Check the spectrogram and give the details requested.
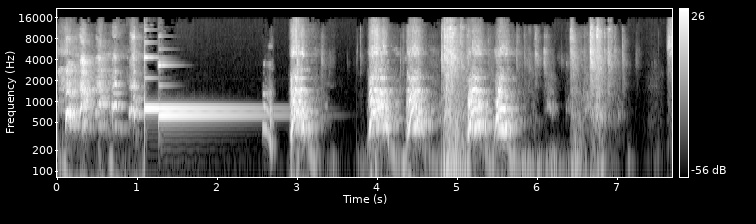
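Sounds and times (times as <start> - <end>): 
two-tone doorbell chime: 1.1 - 3.0
dogs barking loudly: 2.9 - 5.9.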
